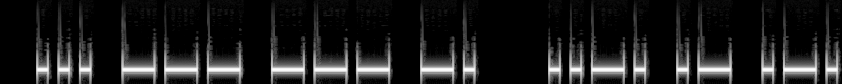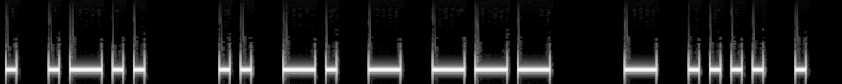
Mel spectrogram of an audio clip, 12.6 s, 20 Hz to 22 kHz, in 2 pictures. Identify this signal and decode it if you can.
Morse code, heard as a keyed tone, about 15 wpm, 700 Hz. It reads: SOON FALL INTO THE
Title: Sentences from Top 1300 Words 15wpm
